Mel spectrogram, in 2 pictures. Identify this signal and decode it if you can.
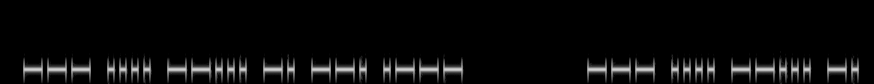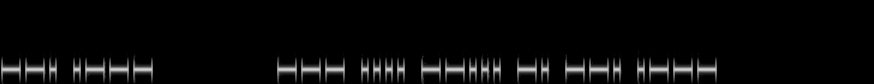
Morse code, heard as a keyed tone, about 20 wpm, 700 Hz. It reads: OH7NGJ OH7NGJ OH7NGJ
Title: DXCC-100 Call Signs - 6 Characters - Repeated 3x - 20wpm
